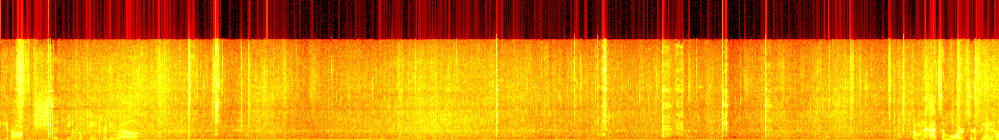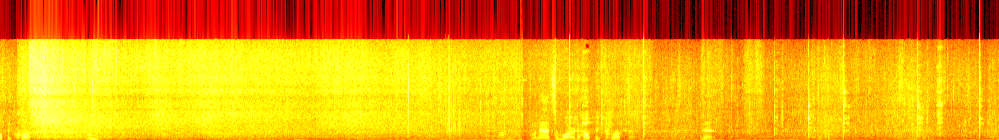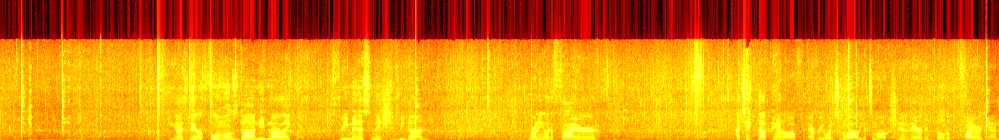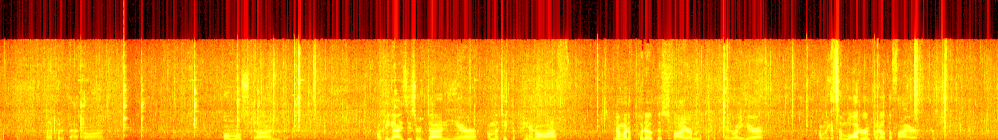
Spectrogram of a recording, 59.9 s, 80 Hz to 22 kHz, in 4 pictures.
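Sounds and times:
waves washing onto pebble shore: 10.8s - 31.2s
hot dogs sizzling in frying pan: 15.4s - 21.6s.

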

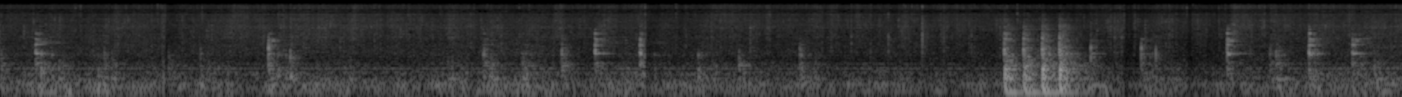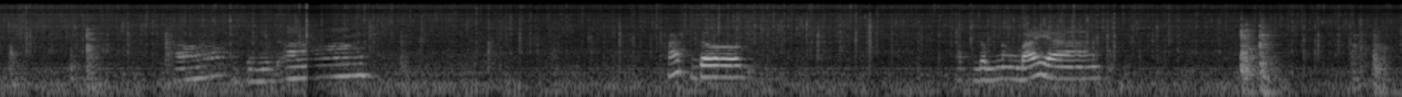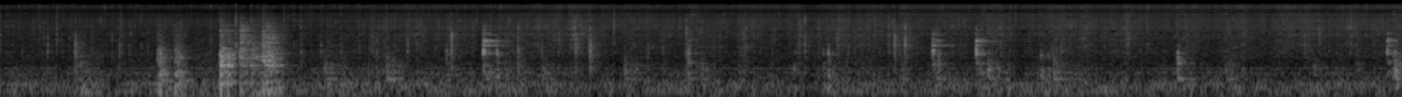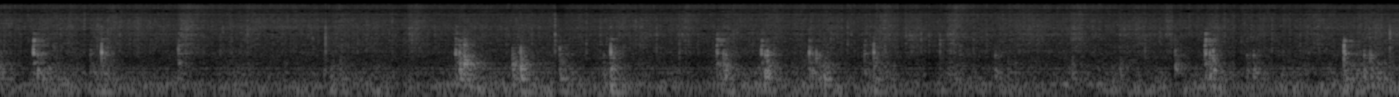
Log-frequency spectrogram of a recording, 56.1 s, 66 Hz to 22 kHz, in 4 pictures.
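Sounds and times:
meat sizzling in frying pan: 0.0s - 56.0s
spatula tapping and scraping pan: 0.1s - 3.2s, 4.5s - 8.3s, 10.0s - 15.8s, 29.6s - 40.5s, 41.2s - 44.1s, 46.6s - 48.5s, 49.2s - 56.0s.

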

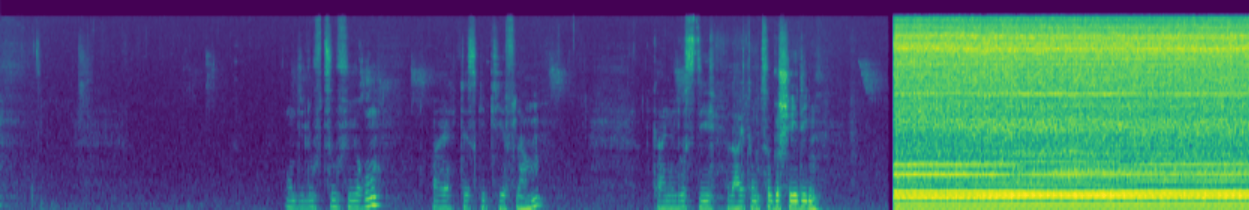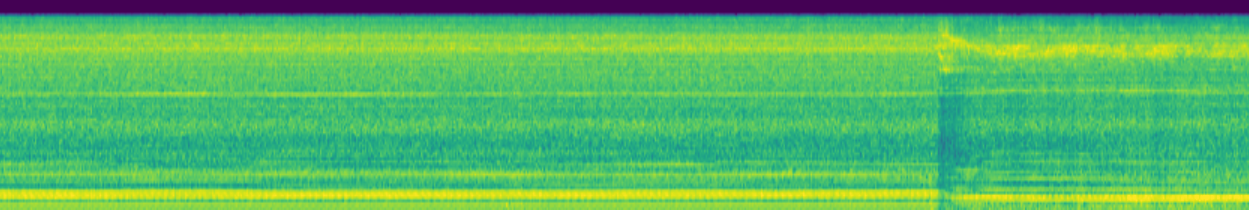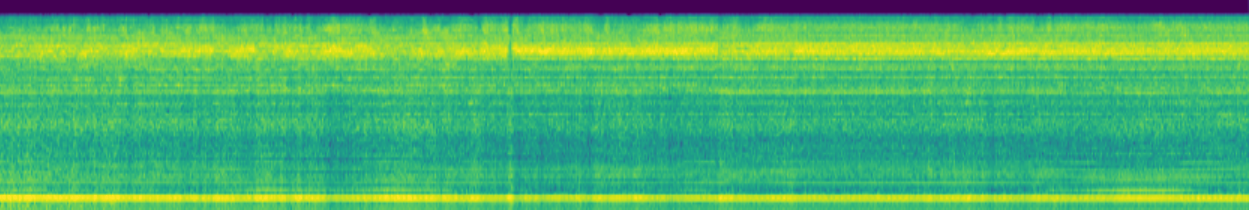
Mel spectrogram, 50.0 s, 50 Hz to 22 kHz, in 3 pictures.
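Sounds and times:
air compressor motor hum: 11.9s - 49.9s.

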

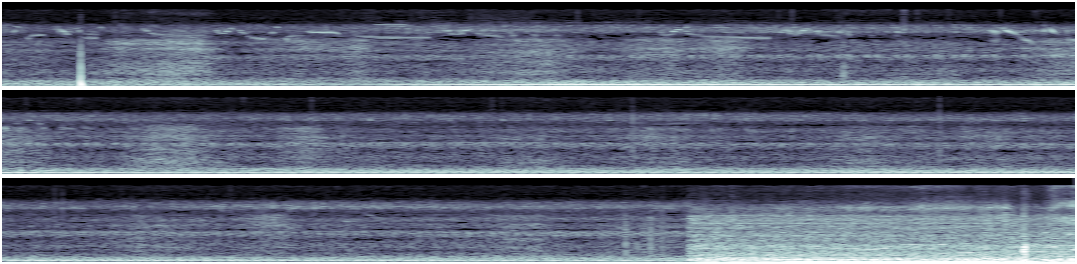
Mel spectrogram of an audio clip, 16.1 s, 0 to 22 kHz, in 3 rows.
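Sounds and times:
distant tractor engine humming: 0.0s - 16.0s.

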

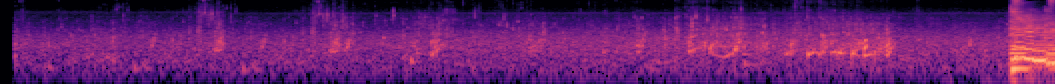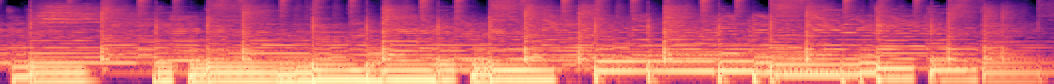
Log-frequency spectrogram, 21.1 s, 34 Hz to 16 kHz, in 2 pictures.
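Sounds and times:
little splashes: 0.2s - 10.1s
waves lapping against rocky shore: 0.2s - 10.1s
music: 10.1s - 21.0s.

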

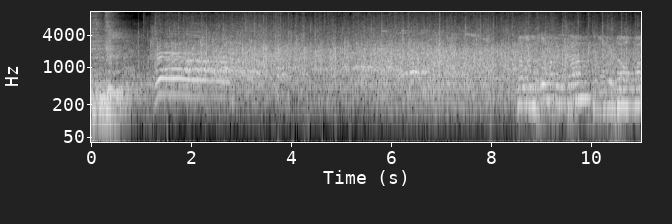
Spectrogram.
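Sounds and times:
audience clapping and cheering: 0.8s - 11.0s.

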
